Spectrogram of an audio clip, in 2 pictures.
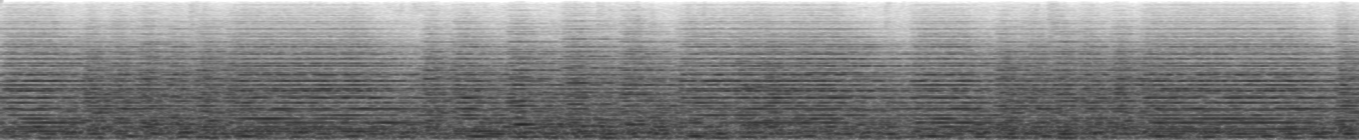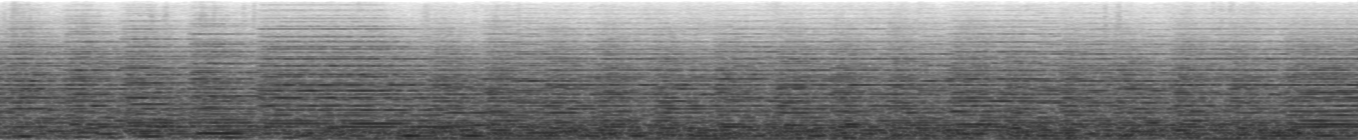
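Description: The Wanamaker Organ, a huge pipe organ, playing a loud fanfare of full sustained chords with moving lines. It swells louder right at the start and stays full throughout.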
